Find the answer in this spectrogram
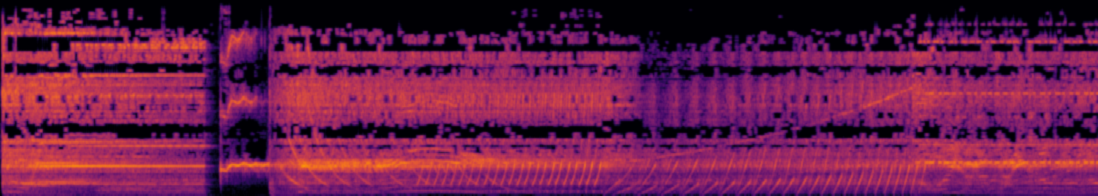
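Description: Daiku no Gen-san pachinko machine playing its electronic effects and music. The tones start suddenly, cut out briefly about two seconds in, then give way to a long fast run of repeated synthesized chirps that builds toward the end.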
